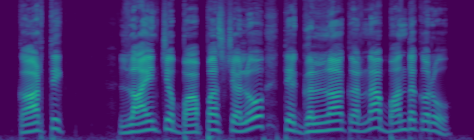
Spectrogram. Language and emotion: Dogri, angry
